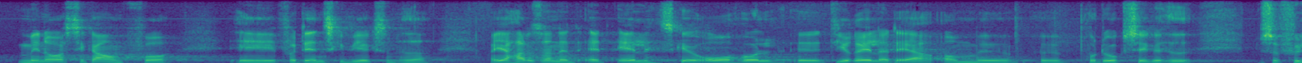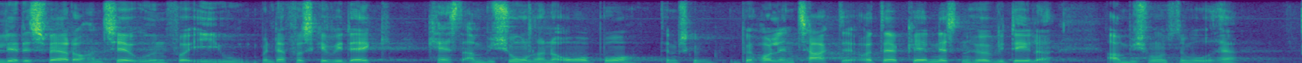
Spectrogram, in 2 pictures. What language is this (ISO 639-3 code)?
dan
